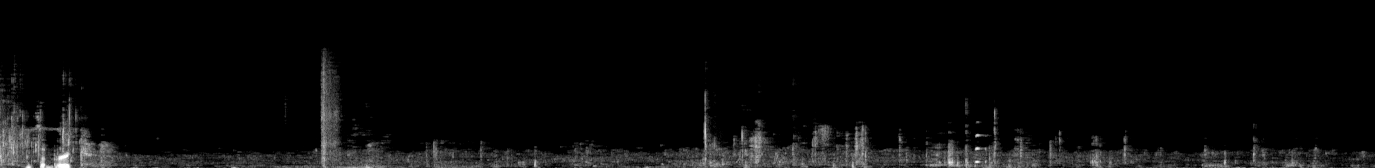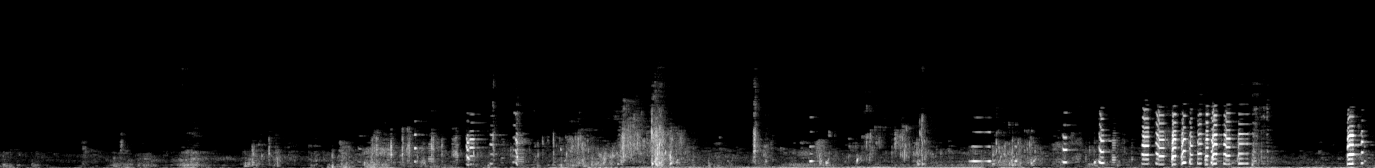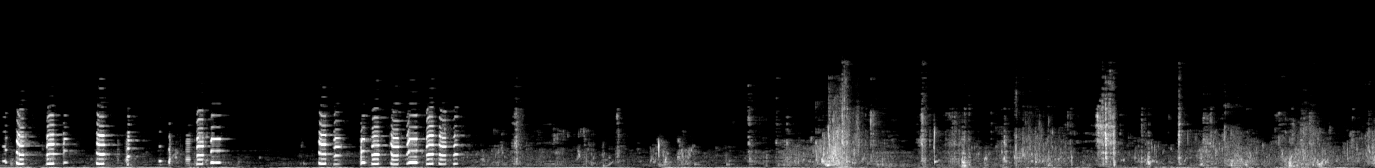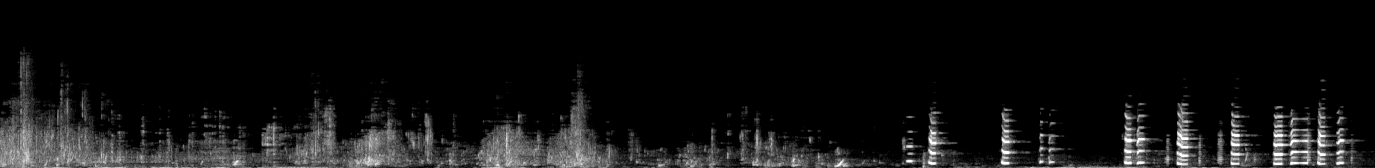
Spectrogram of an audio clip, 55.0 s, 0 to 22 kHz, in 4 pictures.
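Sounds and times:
water splashing: 0.0s - 55.0s
metal detector buzzy beeping: 17.9s - 19.1s, 21.2s - 22.4s, 23.0s - 26.5s, 27.1s - 29.9s, 30.6s - 32.2s, 50.3s - 54.9s.

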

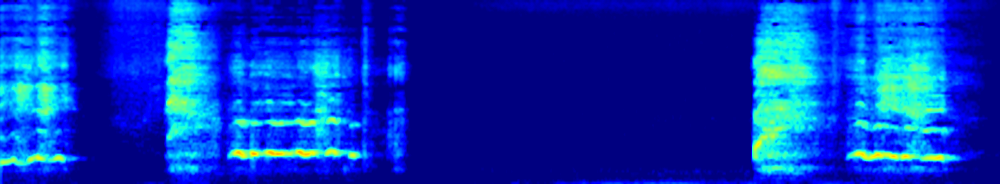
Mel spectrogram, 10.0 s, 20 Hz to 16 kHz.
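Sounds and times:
woman crying and wailing: 0.0s - 0.8s, 2.0s - 3.9s, 7.6s - 9.7s.

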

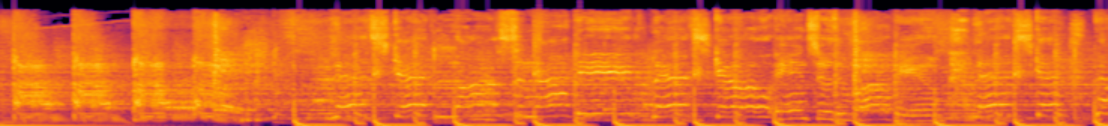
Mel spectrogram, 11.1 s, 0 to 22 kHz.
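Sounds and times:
electronic dance music: 0.0s - 11.0s
heavy bass: 0.0s - 11.0s.

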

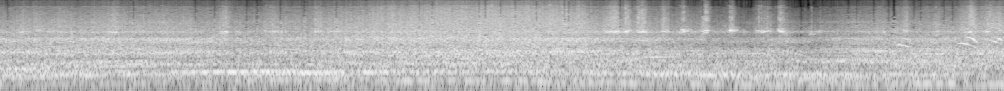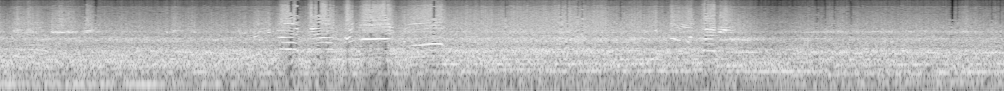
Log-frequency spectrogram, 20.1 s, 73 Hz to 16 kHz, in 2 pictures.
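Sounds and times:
racing car engines: 0.0s - 20.0s.

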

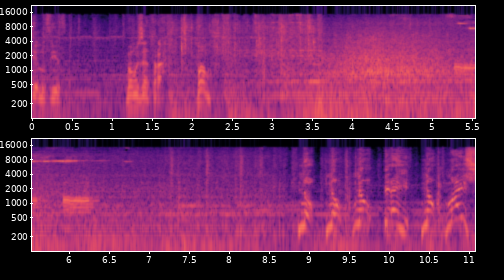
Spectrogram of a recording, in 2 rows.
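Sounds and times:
ambulance engine rumble: 1.7s - 8.8s.

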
